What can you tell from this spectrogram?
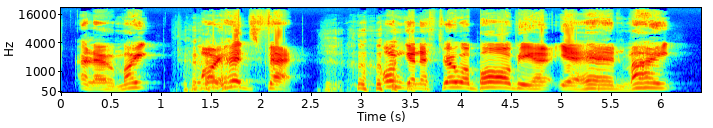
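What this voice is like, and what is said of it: Put-on Australian accent. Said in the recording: “You got to do it in an Aussie accent.”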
